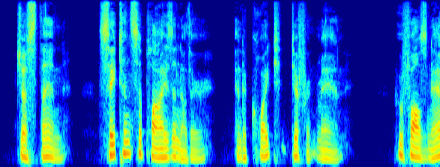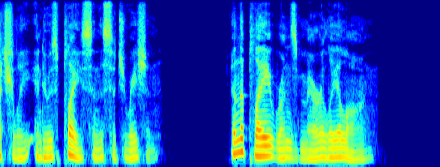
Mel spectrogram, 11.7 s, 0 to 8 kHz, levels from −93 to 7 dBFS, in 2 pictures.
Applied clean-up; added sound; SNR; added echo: none; none; none; none.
